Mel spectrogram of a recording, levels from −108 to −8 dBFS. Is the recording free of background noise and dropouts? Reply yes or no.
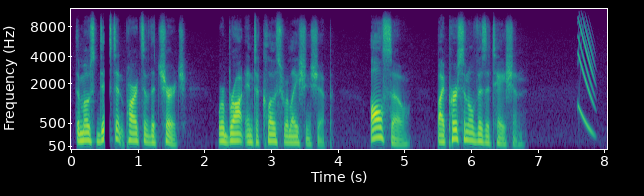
no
